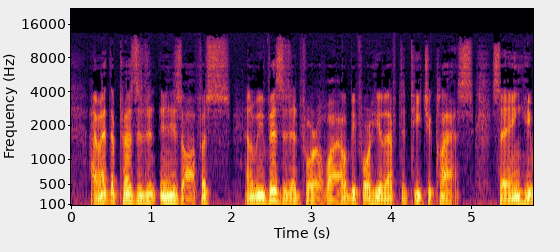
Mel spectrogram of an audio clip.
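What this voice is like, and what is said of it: Usual voice. Nothing is said of it.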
